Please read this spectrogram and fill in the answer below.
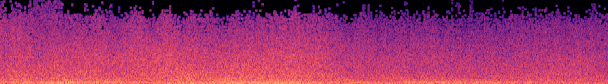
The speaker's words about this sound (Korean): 이어 영화는 파도소리가 들리는 한적한 바닷가에 있는 한 집을 보여줍니다.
